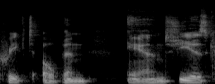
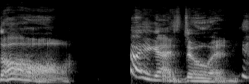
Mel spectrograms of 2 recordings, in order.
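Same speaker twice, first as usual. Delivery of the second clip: shrill, loud, high, swooping, animated bear voice; 12 semitones higher, 8 dB louder than usual. Answering the group's knock at the door, speaking as a bear in bear voice. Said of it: "I have to do it with my bear voice now".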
